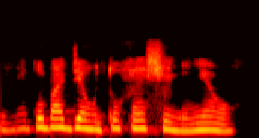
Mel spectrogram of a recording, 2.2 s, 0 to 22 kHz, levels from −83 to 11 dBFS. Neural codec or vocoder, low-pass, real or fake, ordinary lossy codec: codec, 16 kHz, 4 kbps, X-Codec, HuBERT features, trained on LibriSpeech; none; fake; none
